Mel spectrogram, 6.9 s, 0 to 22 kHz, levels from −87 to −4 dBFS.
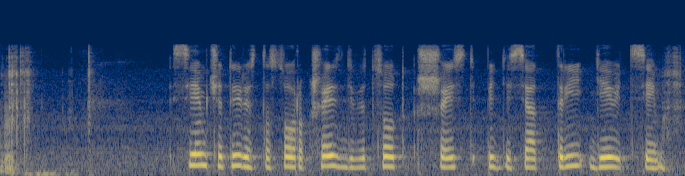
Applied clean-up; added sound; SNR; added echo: none; none; none; none.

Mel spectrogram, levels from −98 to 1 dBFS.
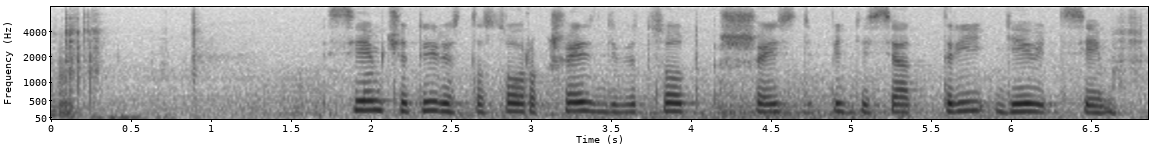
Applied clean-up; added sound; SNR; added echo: none; Rain / Thunderstorm; 17 dB; none.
